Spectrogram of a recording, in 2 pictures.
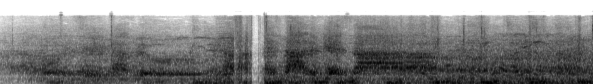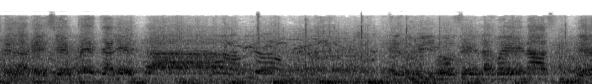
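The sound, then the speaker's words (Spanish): A large stadium crowd of Chivas de México football supporters chants a song together, loud and continuous, the massed voices filling the space with a steady rhythmic roar, briefly cut off once near the start. “Escuchemos la hinchada de Chivas de México.”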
